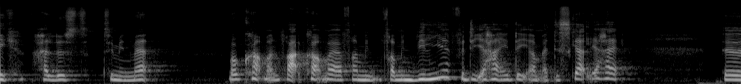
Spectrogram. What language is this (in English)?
Danish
